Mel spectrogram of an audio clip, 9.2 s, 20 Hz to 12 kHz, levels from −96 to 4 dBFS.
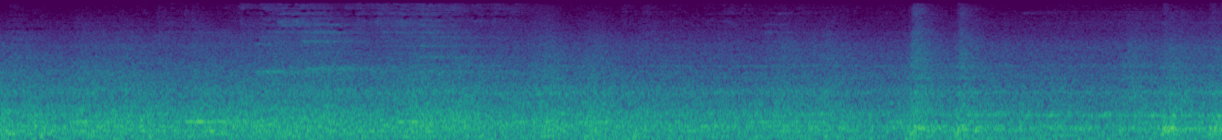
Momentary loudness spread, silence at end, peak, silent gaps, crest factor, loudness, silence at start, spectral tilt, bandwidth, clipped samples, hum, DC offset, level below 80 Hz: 5 LU; 0 s; -14 dBFS; none; 16 dB; -32 LUFS; 0 s; -8 dB/octave; 11 kHz; under 0.1%; none; under 0.1%; -44 dBFS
